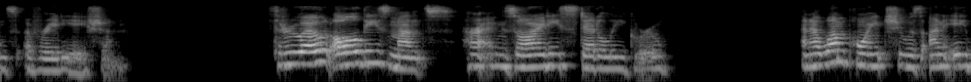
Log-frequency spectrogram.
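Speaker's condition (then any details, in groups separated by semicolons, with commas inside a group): No condition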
